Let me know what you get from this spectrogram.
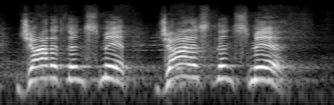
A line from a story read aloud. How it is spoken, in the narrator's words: The father began crying out loudly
